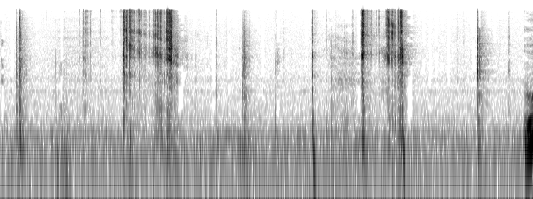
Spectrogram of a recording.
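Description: Trading cards being handled and slid against one another in the hand: a string of short flicks and swishes of cardstock, the longest about a second in and just before three seconds.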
